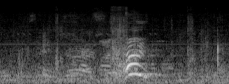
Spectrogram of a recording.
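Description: A man shouts out a call loudly outdoors.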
